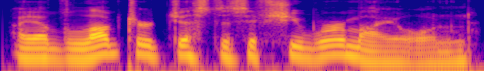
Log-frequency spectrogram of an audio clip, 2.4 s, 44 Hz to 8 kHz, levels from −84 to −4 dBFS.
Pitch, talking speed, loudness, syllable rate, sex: 115 Hz, 275 wpm, -19 LUFS, 5.7 syllables/s, male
